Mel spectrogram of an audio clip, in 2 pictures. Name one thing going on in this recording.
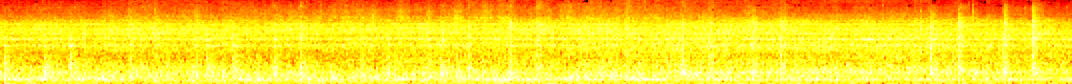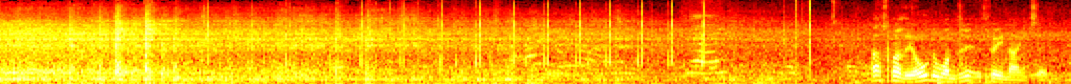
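An electric high-speed train rushes past close by and fades into the distance.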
